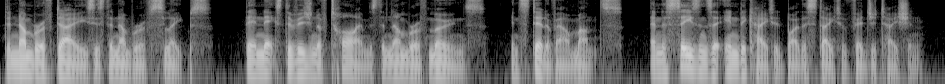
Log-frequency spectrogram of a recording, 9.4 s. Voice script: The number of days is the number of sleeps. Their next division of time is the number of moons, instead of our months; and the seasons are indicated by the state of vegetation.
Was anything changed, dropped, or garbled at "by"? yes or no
no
